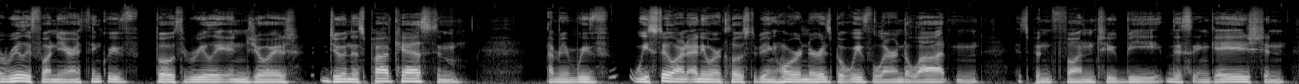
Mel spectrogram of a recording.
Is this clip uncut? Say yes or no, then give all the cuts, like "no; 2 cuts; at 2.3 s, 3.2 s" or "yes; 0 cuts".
yes; 0 cuts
